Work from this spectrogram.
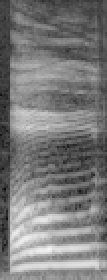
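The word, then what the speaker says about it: Ohtani: But, the first 2 weeks in, it's 3 syllables, brother. Otani.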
